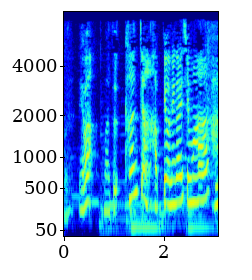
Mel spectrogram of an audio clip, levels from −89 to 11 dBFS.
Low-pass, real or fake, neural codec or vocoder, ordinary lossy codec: 7.2 kHz; real; none; MP3, 32 kbps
